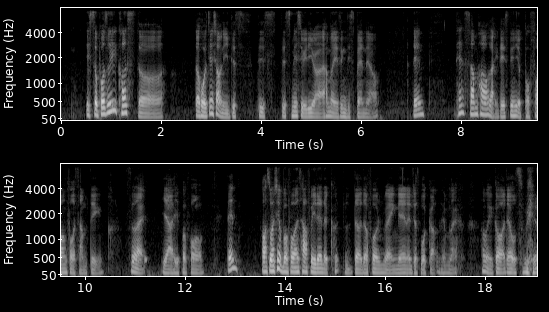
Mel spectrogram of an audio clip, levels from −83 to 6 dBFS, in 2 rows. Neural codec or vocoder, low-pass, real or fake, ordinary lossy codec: none; 7.2 kHz; real; none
